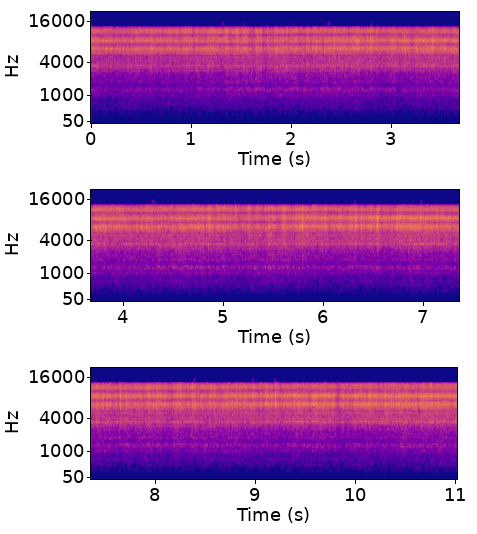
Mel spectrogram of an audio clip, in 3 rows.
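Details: MIG welding at 200 inches per minute wire speed and 16.5 volts, drag technique close in, with big nozzle: steady fine frying-bacon crackle, no popping or breaks; settings correct.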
